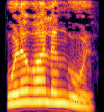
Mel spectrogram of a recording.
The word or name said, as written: ಒಳವಾಲಂಗೊಳ್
